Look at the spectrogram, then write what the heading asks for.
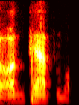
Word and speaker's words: অধ্যাত্ম: যদি সন্ধি বিচ্ছেদ করে বলেন তাহলে আধ্যাত্ম বলা চলবে না, ওটা অধ্যাত্ম। আচ্ছা আচ্ছা আচ্ছা আচ্ছা।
